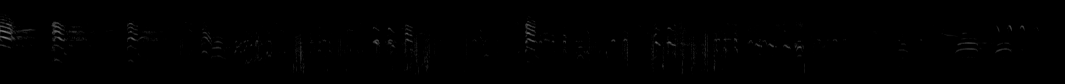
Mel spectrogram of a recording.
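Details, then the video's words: Wild flock of white-faced whistling ducks (Dendrocygna viduata, irerê) in the Pantanal, Brazil, giving clear, high whistles, often in three-note phrases. The calls overlap irregularly and come roughly twice a second. "WHITE-FACED WHISTLING-DUCK (DENDROCYGNA VIDUATA), IRERÊ."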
